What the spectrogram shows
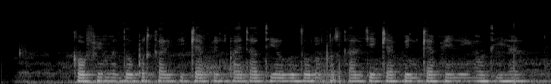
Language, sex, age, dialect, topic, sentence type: Hindi, male, 18-24, Hindustani Malvi Khadi Boli, banking, statement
